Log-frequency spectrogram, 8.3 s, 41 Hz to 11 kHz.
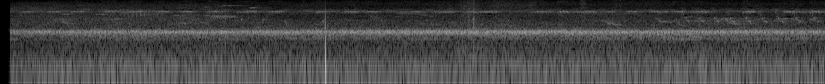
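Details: A chorus of 17-year cicadas trilling in the background: a continuous, unbroken droning trill holding one steady pitch, with a fainter higher shimmering layer above it and occasional soft clicks.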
